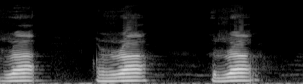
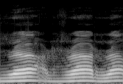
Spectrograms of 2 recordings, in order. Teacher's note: जिस व्यंजन का उच्चारण करते समय हमारी जिह्वा बेलन की तरह गोल हो जाती है उसे लुंठित कहते हैं, लुढ़कता हुआ जैसे।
